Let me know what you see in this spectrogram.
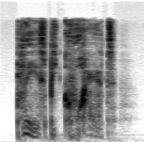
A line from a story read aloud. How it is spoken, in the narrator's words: Sabrina whispered into her sister's ear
